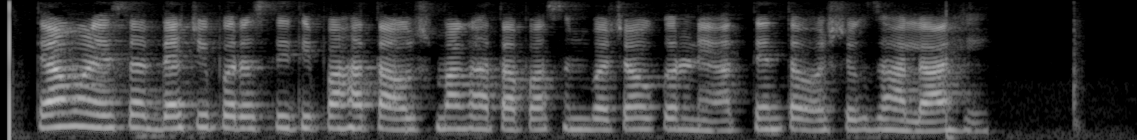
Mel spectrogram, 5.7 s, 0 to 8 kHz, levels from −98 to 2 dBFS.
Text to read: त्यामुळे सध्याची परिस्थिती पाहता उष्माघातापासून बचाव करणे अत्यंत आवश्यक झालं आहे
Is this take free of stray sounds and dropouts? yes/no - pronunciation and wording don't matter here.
no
